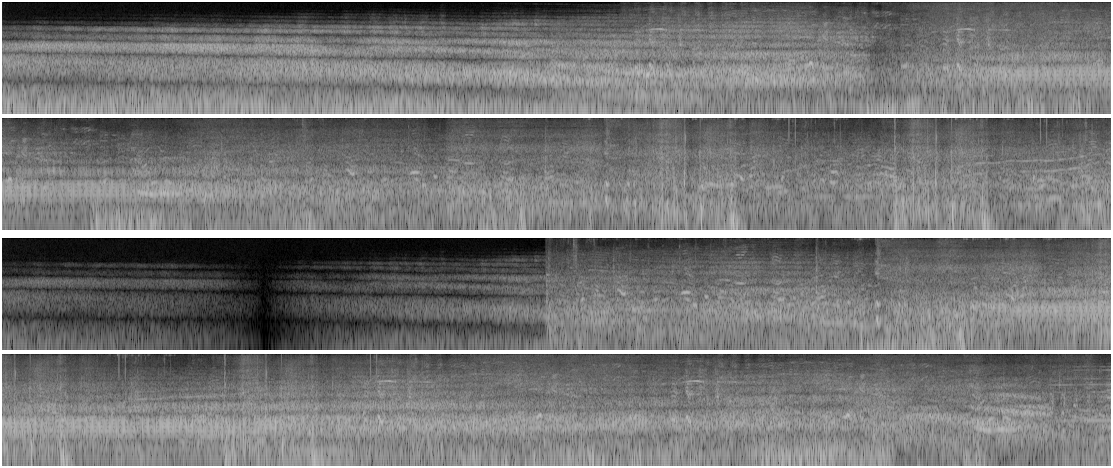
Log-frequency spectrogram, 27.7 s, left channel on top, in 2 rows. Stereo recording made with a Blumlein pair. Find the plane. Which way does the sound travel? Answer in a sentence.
You can hear the plane go from the left side to the right.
